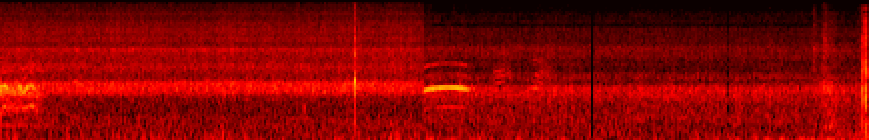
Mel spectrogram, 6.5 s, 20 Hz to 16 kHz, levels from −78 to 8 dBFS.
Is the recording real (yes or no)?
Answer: yes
